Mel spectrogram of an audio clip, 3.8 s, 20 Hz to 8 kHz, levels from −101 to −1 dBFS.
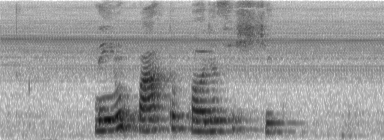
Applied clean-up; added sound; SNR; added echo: none; Domestic sounds, home sounds; 20 dB; reverberation time 0.5 s.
